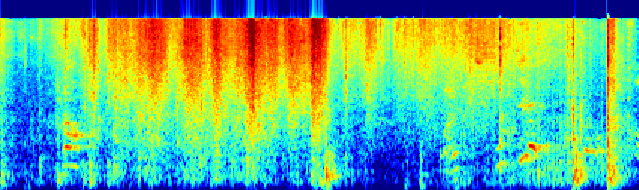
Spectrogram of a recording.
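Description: Plastic wrapping crinkles loudly.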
